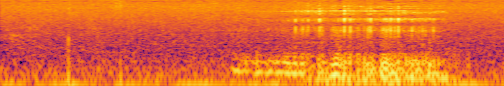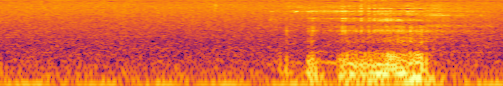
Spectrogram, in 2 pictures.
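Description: Two low rumbling snores, each on an in-breath, with quiet breathing between them against steady room noise; ordinary snoring.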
